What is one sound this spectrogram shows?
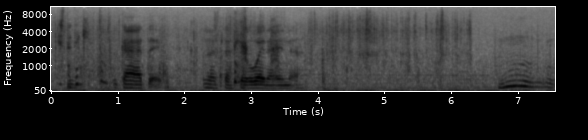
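A young man speaks with feeling close by.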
